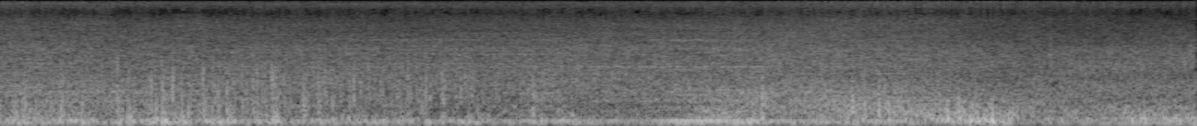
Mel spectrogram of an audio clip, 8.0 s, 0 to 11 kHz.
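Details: Jeep Wrangler TJ 4.0 inline-six just after alternator replacement and belt retensioning: low, even idle with no knocks, squeals or belt chirp; idling normally.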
